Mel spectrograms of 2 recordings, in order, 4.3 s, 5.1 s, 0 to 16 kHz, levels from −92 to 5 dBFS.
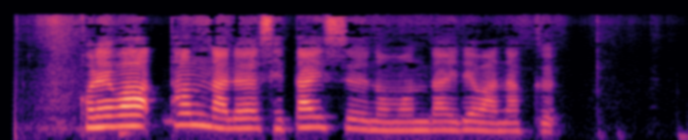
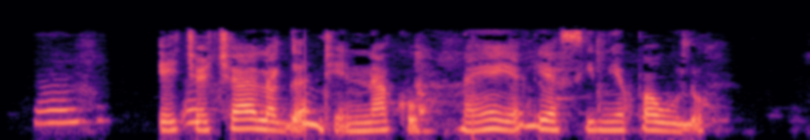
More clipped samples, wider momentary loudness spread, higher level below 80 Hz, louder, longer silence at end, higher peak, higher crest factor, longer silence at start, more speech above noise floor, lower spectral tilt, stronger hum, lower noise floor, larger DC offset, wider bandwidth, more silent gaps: neither; first, 18 LU vs 10 LU; second, -64 dBFS vs -56 dBFS; about the same, -20 LUFS vs -19 LUFS; first, 0.85 s vs 0.6 s; about the same, -2 dBFS vs -2 dBFS; about the same, 20 dB vs 18 dB; about the same, 0.25 s vs 0.2 s; second, 41 dB vs 46 dB; second, -2 dB/octave vs -4 dB/octave; neither; about the same, -61 dBFS vs -64 dBFS; neither; first, 11.5 kHz vs 8.4 kHz; neither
